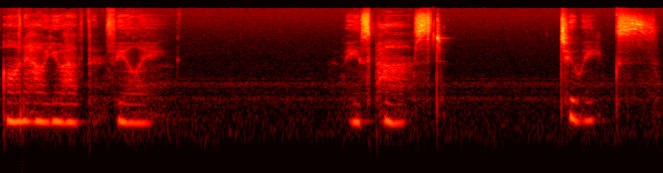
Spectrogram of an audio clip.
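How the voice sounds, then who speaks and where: A woman guiding a meditation in soothing ASMR style, in a soft, breathy whisper with repeated phrases and long pauses. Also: mid-range voice, completely flat delivery. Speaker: ASMR reiki practitioner and meditation guide.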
